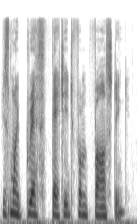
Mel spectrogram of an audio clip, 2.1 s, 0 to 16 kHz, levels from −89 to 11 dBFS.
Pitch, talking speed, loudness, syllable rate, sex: 165 Hz, 175 wpm, -20 LUFS, 4.5 syllables/s, male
